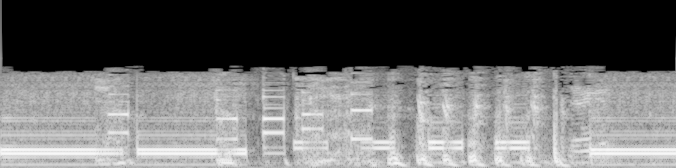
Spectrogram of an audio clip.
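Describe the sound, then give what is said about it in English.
A steady telephone dial tone gives way to a quick run of keypad tones, several short beeps pressed in rapid succession, before the dial tone hums back. Thin, phone-line quality, with no voices. “Are you calling your cell phone?”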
